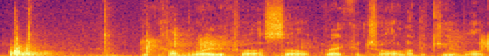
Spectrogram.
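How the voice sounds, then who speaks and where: Deep, hushed male snooker commentator, noisy background. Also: unhurried. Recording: noisy commentary recording with clicks.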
